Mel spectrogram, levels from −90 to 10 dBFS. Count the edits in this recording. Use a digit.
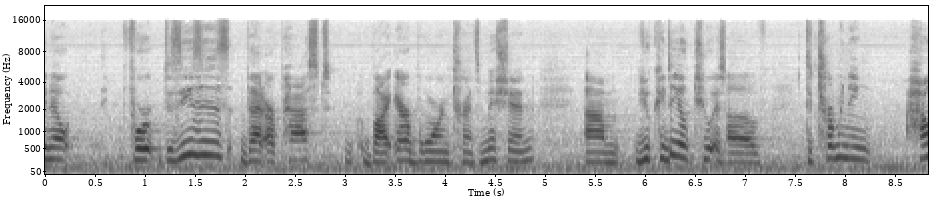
2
